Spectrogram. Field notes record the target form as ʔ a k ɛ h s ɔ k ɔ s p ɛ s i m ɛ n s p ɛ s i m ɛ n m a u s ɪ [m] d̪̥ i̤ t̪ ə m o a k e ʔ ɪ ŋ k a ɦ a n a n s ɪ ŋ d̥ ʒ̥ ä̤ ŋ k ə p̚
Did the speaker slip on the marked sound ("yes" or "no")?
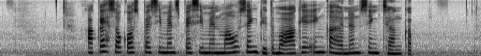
yes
